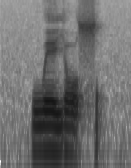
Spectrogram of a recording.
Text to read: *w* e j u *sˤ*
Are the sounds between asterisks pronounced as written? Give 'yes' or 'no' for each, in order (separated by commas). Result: yes, yes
